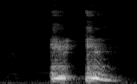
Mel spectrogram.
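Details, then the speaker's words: Two short, forceful, rough, effortful throat clears from an adult woman whose throat was damaged by a tracheostomy, after MS attack paralysis following radiation for sarcoma; throat clearing. "But thankfully I have done. But that tracheostomy has damaged my throat,"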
